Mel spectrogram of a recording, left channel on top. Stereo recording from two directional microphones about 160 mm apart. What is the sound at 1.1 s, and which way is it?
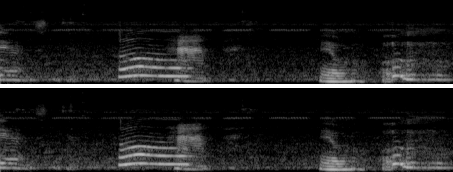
Babbling, 20° right (ahead or behind).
